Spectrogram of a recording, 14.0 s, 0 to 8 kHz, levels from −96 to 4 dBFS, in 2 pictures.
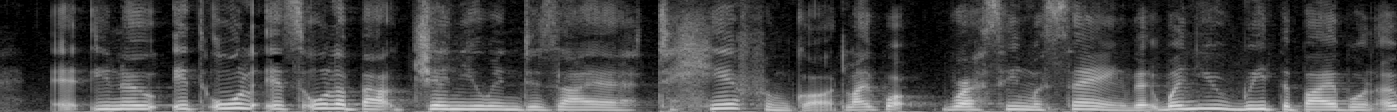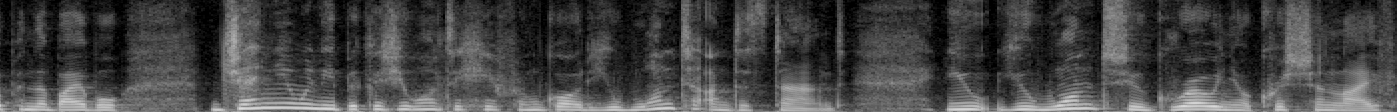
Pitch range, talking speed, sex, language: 205-255 Hz, 215 wpm, female, English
